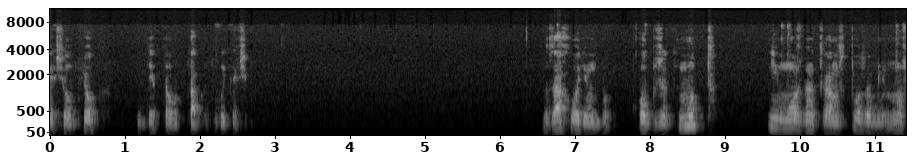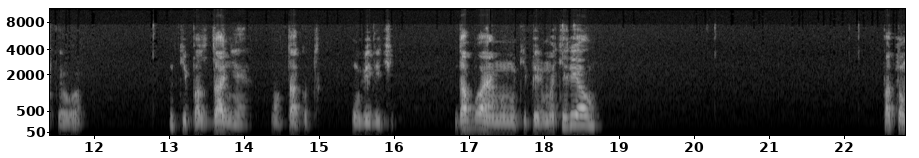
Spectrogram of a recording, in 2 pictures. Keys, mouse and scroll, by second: 2.5-3.0 scroll down 3, 3.0 middle click, 4.6 middle click, 6.6 click, 11.5 click, 13.1 middle click, 18.3 click.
